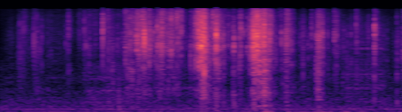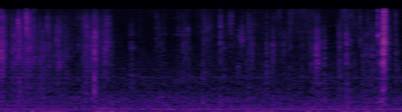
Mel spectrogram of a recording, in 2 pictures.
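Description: A Bowman's Best baseball-card pack's foil wrapper torn open, a few loud crinkling rips between about one and three seconds in, followed by quieter rustling and clicking as the cards are handled.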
